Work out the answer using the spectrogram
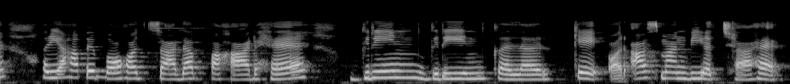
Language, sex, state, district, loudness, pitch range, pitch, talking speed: Hindi, female, Bihar, Begusarai, -19 LUFS, 245-300 Hz, 270 Hz, 115 wpm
